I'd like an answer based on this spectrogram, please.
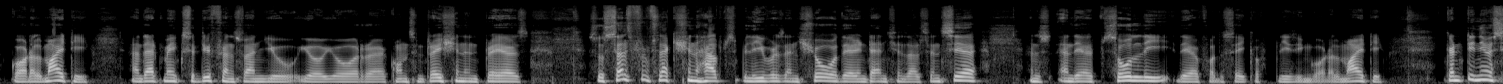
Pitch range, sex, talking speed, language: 125-155 Hz, male, 150 wpm, English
